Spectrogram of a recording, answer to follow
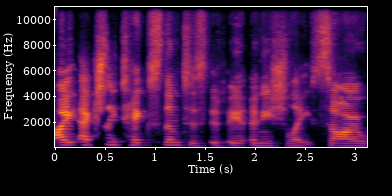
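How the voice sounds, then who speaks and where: Against a quiet background, a voice with an Australian accent keeps fairly even intonation. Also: woman. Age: 60s. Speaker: business speaker. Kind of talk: Q&A talk.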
